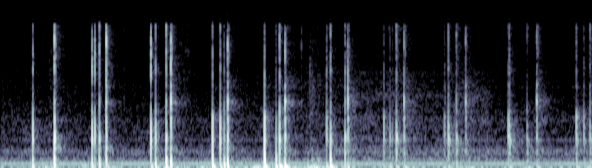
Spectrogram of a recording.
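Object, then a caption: Smartphone with metal back and glass front. A smartphone with a metal back and glass front, held in one hand, is tapped and scratched by a fingernail. The result is a quiet, irregular series of short, sharp clicks and light scrapes with no ring, over a steady low hum.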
